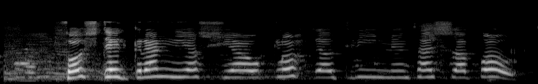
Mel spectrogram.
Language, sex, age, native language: Icelandic, male, 11, Icelandic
